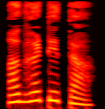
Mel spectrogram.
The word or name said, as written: ಆಘಟಿತ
